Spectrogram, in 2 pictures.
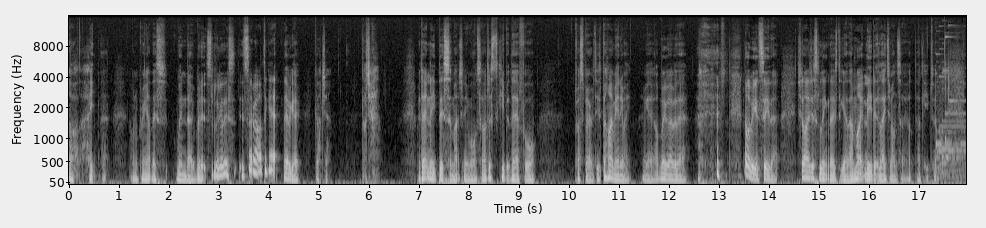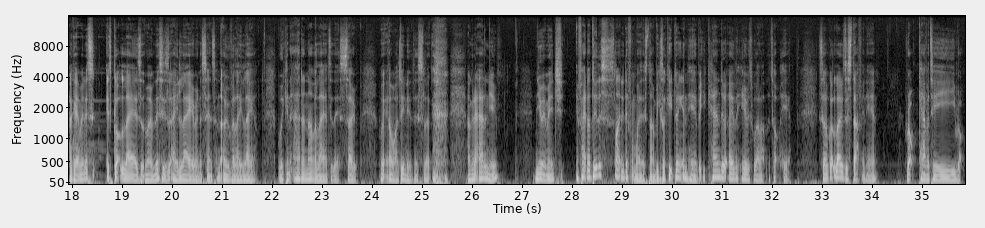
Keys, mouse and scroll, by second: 3.8-35.8 drag.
